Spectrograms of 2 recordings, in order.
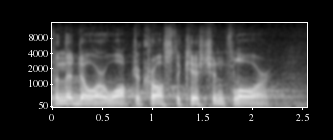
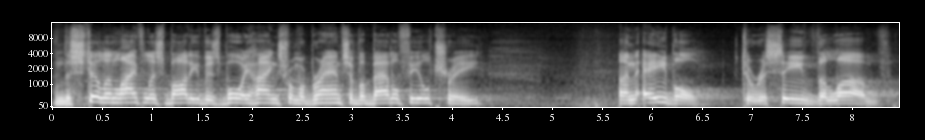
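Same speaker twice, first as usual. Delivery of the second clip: fervent sermon cadence, slowed; preaching; 4 semitones higher than usual. Acted. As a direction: preach it out, drawn and lifted. Preaches the story's climax.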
